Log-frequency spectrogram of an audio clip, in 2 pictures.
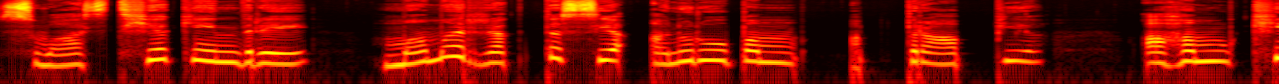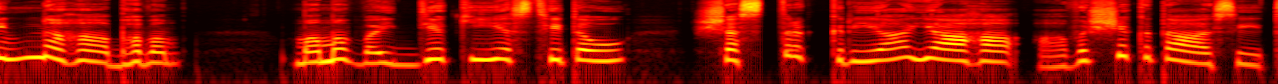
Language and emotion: Sanskrit, sad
